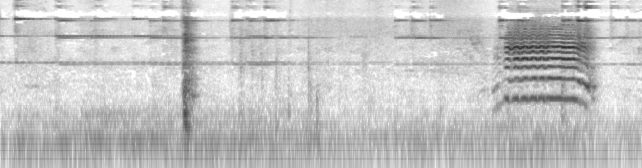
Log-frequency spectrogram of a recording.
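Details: Goat kid giving one loud, wavering, nasal bleat about a second long near the end, after a quiet stretch with a steady electrical whine and a single sharp knock.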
